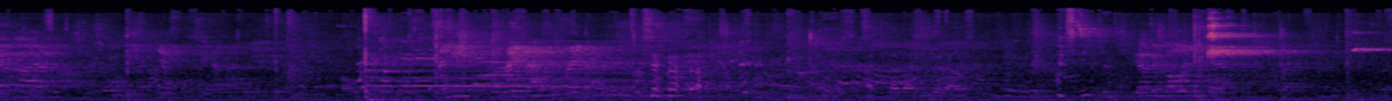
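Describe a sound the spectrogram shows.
Players shout to each other across a large echoing gym.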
